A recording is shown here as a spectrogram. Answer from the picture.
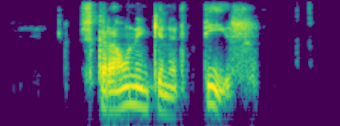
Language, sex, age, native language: Icelandic, male, 40-49, Icelandic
